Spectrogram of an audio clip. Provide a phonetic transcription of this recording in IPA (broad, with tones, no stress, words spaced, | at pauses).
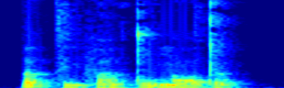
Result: ɐ˥k̚sɪ˨˩ŋ faː˨˩wt̪o˨˥wn̪ɔː˧ t̪ɐ˨˥k̚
